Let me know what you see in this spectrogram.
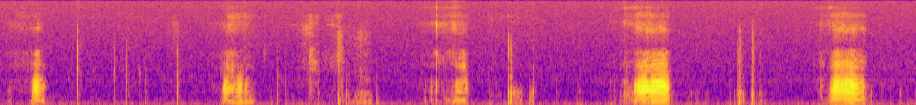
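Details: Sleeping pet Pug snoring: four loud, buzzy, rattling snores a few seconds apart, with quiet breathing and small clicks between.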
